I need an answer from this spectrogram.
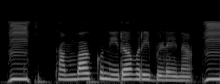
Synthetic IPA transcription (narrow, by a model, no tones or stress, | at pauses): t̪ɐmbaːkːuniɾaːʋɐɾibiɭɐjnɐ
